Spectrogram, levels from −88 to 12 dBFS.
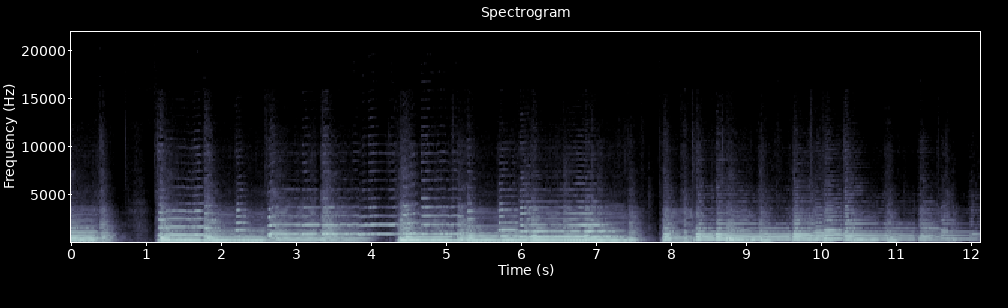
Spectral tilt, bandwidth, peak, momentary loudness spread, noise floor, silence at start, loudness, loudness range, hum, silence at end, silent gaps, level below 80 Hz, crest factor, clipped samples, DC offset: -7 dB/octave; 7.4 kHz; 0 dBFS; 11 LU; -55 dBFS; 0 s; -17 LUFS; 3 LU; none; 0 s; none; -68 dBFS; 16 dB; under 0.1%; under 0.1%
